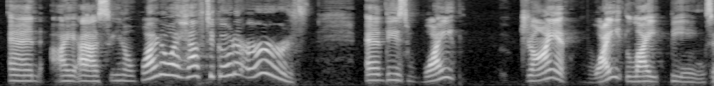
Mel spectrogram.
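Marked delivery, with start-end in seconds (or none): 1.4-3.1 high, pleading wail; crying. Retold or imitated. Asking the light beings in her vision, crying. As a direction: re-enact a tearful plea for a reason. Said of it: "I was crying".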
